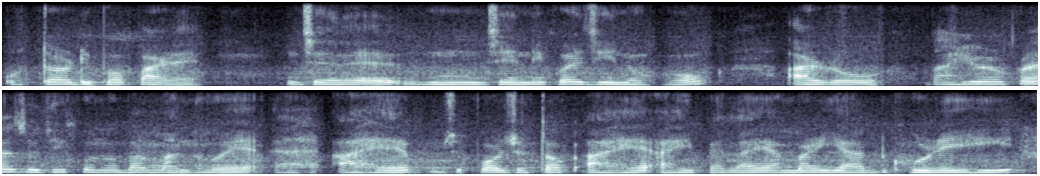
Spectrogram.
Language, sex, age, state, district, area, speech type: Assamese, female, 18-30, Assam, Sonitpur, rural, spontaneous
